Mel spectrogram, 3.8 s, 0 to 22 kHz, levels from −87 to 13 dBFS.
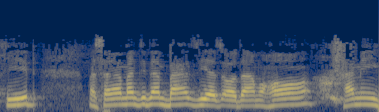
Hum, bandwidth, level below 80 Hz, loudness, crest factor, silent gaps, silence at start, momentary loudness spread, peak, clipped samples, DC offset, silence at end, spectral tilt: none; 7 kHz; -50 dBFS; -15 LUFS; 12 dB; none; 0 s; 8 LU; -4 dBFS; under 0.1%; under 0.1%; 0 s; -6 dB/octave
